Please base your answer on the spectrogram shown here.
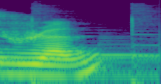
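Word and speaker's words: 人: with the longer left curve left stroke it's pronounced as Rin Jean this means person we can combine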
